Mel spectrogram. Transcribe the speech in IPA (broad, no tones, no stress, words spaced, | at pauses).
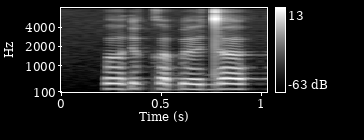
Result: ɵɗøkœ ɓø dœ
